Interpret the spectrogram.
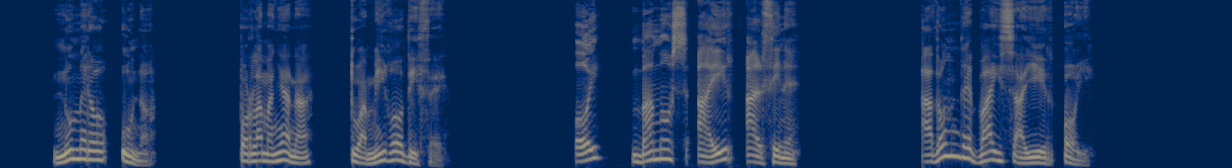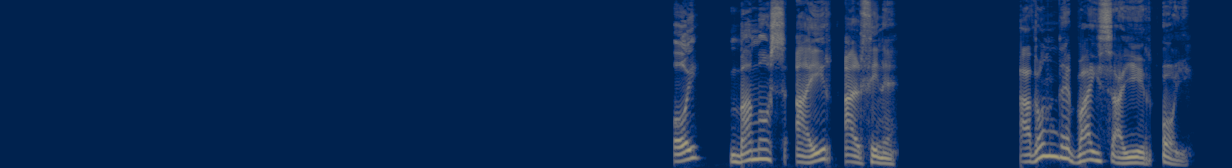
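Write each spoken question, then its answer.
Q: ¿A dónde vais a ir hoy?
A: Al cine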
